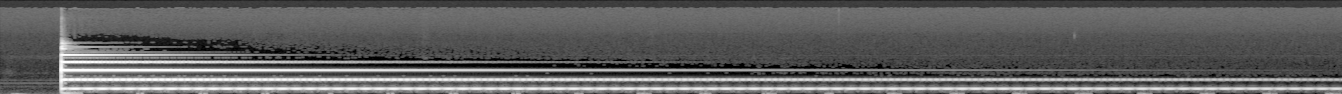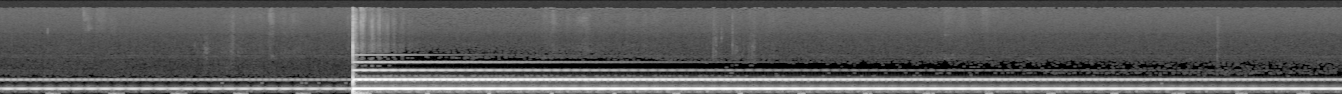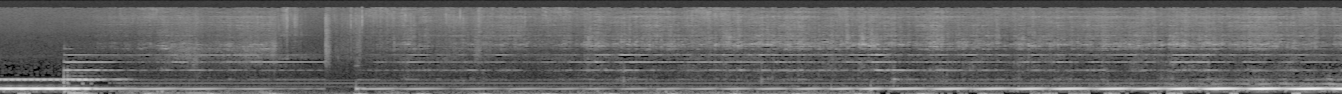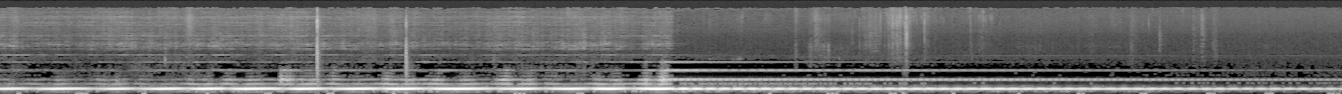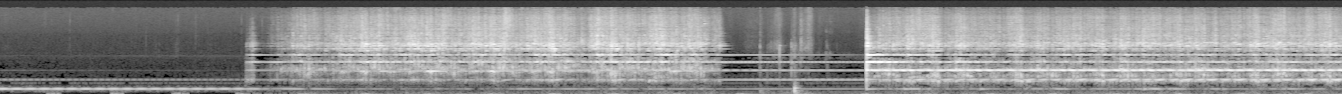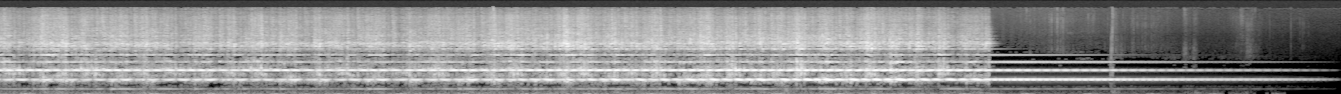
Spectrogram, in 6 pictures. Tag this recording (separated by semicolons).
bell; bowl; brass; bronze; chime; clang; ding; drone; gong; harmonic; hit; meditation; metal; metallic; percussion; ring; singing-bowl; strike; tibetan; tibetan-bowl; ting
